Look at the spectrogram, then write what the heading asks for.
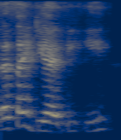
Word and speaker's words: Sidibe: But our star is Gabori Sidibe. Sidibe? It's Sidibe. Um, Yeah, I don't so know. it's either Sidibe or Sidiba or something.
